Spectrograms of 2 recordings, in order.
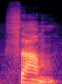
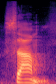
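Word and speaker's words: psalm: टी एच एम एथेम एथेम म्हणजे स्तुती स्तोत्र साम पी एस ए एल एम पी एस ए एल एम साम साम म्हणजे अभंग prayer P आर ए वाय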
